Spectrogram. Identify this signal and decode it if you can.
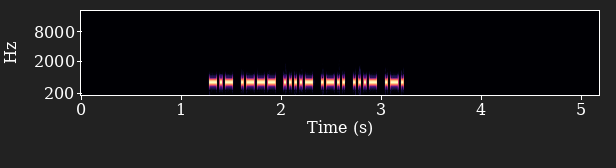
Morse code, heard as a keyed tone, about 47 wpm, 700 Hz. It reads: KJ4LVR
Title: USA Call Signs - 6 Characters - 45wpm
